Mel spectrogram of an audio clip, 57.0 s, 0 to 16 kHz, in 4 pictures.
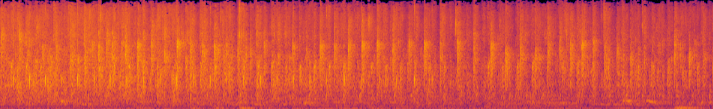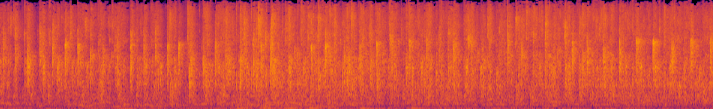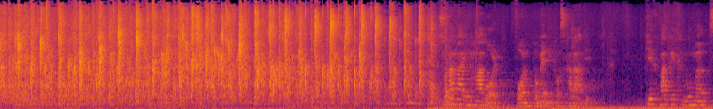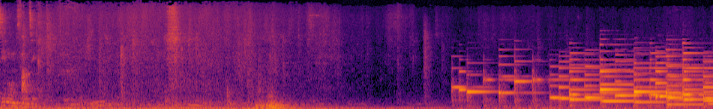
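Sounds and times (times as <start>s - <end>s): audience applauding: 0.0s - 37.6s.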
